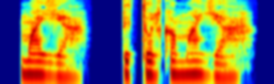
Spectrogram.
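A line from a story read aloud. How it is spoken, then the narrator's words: Whispered. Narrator (Russian): прошептал он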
